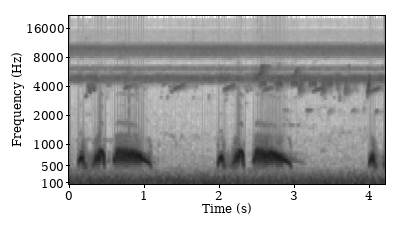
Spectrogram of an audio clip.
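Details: Spotted dove calling loudly: two short, quick rising coos followed by a long, mellow, slightly falling coo. The phrase is given twice about two seconds apart over low rumbling background noise.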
